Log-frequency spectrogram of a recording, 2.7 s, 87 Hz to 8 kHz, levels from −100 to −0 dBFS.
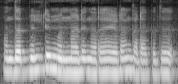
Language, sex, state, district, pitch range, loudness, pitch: Tamil, female, Tamil Nadu, Kanyakumari, 160-175 Hz, -15 LUFS, 165 Hz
